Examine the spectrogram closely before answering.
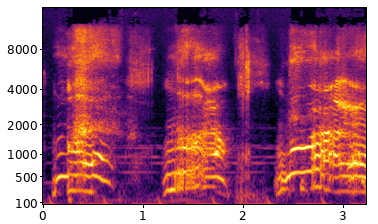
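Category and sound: vocal imitation, voice imitating loud snoring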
